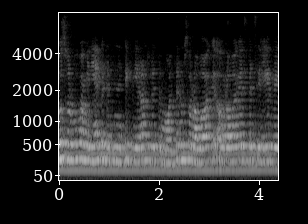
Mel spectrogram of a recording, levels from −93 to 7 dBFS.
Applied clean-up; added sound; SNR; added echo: none; Brass instrument; 13 dB; reverberation time 0.7 s.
